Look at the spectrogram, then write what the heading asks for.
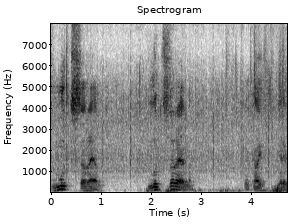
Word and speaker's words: mozzarella: a lot of you out there like to pronounce it mozzarella. It's not. It's mozzarella.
